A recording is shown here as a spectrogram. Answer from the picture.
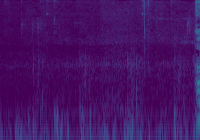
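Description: Footsteps of people walking, heard as faint irregular low knocks under a low rumble.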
